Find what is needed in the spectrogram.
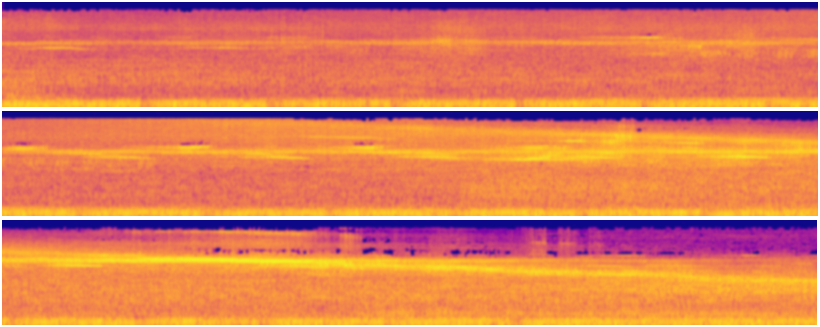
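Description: Electronic synthesizer jam: a steady low drone under scattered short, high chirping blips. Over the second half a high tone glides slowly downward, growing louder before easing off near the end.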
